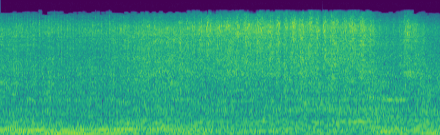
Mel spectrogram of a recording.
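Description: Engines of several demolition-derby minivans running and revving together in a loud, steady din.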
